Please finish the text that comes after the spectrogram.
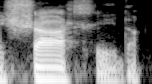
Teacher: If you speak the southern dialect, you might say Sahlidak, because they don't have the SH sound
